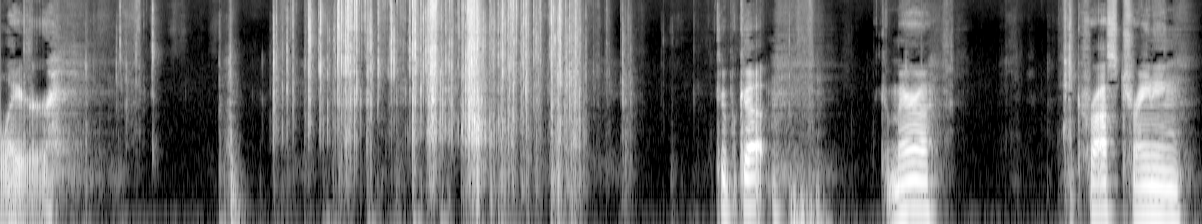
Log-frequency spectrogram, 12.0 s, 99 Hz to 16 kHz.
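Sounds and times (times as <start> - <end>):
wrapper tearing and crinkling: 2.7 - 6.4.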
